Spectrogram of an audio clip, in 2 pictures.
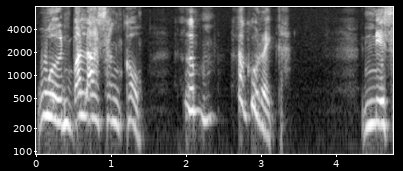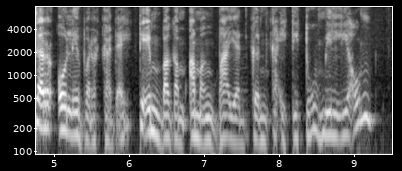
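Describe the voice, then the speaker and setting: An actress playing a gossipy, bossy but kindly household helper woman with a husky voice in an Ilocano radio drama. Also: fairly low pitch, animated, slow, no echo, studio quality, heavily acted. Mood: confiding.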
